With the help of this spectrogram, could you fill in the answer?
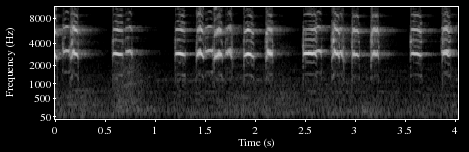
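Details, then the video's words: A sooty-headed bulbul gives irregular bursts of bright, chattering notes. Some come singly and others in quick clusters, separated by short silences. "Burung Kutilang Sakti"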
